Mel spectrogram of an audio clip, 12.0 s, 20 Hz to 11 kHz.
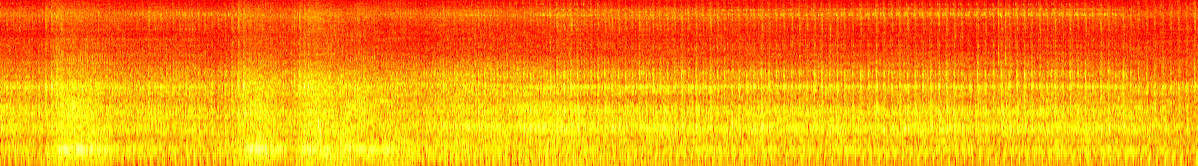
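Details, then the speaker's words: Yamaha Mio M3 125 scooter, CVT case: after throttle blips, rough fast tek-tek ticking from belt/CVT and fan side at idle; caused by worn pulley splines from running without CVT grease. "Di bagian bak CVT-nya di sini, ya, bunyi tek tek tek tek juga, ya. Oke, dari bak mesin sudah kedengaran."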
